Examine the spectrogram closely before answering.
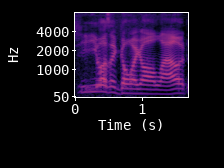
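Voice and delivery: mock protest, loud and high; upset fans. Streamer mimicking fans upset about the fight, loudly indignant. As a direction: imitate a fan insisting, drawn out at the end. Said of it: "fans were upset about that".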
